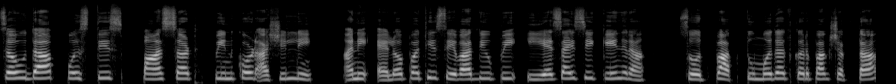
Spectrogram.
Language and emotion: Goan Konkani, neutral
